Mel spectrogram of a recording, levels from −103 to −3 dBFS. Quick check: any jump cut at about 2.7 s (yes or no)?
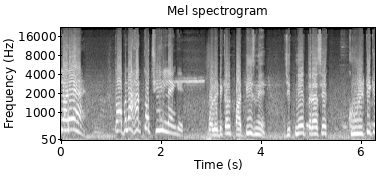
yes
